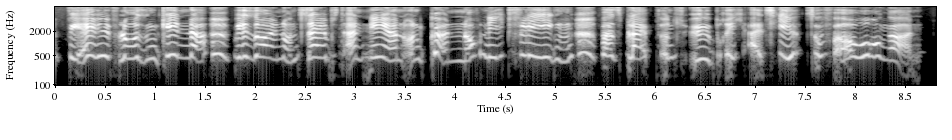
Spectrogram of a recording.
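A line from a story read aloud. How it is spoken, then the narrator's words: Young birds crying out. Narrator (German): Die armen Jungen schrien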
